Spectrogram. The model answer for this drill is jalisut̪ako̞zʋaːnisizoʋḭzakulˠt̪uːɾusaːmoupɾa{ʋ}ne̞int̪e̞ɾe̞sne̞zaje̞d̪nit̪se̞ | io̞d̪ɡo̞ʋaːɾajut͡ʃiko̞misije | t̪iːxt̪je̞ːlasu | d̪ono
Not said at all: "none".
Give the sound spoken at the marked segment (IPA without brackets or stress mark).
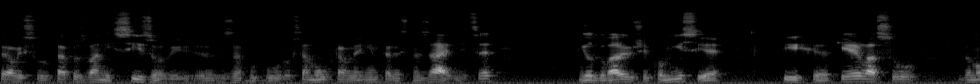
ʋ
